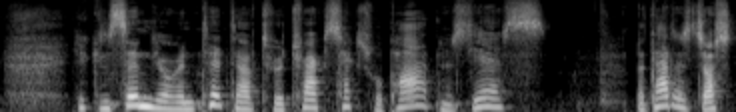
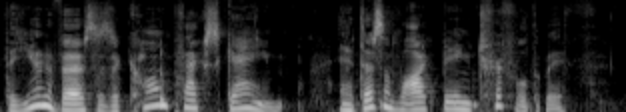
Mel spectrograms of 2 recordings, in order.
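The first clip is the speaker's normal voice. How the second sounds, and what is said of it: Put-on British accent. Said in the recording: “That's how British people pronounce trifled. ... A new kind of accent.”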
